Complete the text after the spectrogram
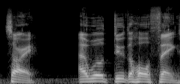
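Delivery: ordinary talk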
